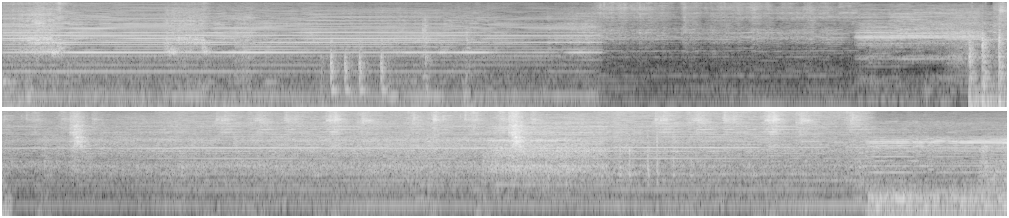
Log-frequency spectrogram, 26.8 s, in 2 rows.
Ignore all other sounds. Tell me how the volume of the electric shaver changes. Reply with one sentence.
The volume of the electric shaver goes down, then up.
